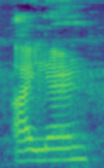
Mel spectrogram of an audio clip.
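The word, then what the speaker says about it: island: तो अगर किसी स्पेलिंग में एस दो लेटर आई और एल के बीच में आता है, मीन्स आई और एल के बीच में एस आ जाता है, तो वहाँ पर एस साइलेंट हो जाता है। For example आइलैंड, islet, oil.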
